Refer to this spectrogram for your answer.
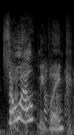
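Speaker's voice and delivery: high exasperated outburst; loud harsh voice. Acted. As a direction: blow up at your teammate. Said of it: "Stop yelling at me".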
